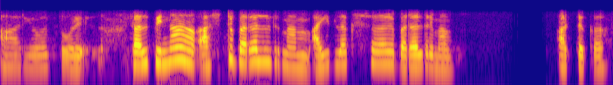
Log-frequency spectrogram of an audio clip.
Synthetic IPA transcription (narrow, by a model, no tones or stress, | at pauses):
aːɾjoːt̪oːɭisɐlpinːɐɐʂʈubɐɾɐlɾimaːmɐ̰jd̪lɐkʂɐɐbɐɾɐlɾimaːm | ɐʈːɨkːɐ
